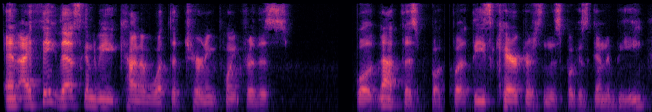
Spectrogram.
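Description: Low-voiced man with slightly husky tone. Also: lively intonation, brisk, bright, forceful tone, dull audio. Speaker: podcast co-host reviewing comics. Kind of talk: casual enthusiastic review chat.

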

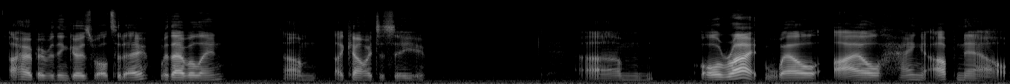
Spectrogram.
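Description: Hesitant young guy, crisp, creaky. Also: fairly low pitch, little pitch movement, a little slow, pushed and bright, no echo, exaggerated voice. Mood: nervous, hesitant. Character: awkward, hesitant, earnest young male friend. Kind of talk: audio drama acting.

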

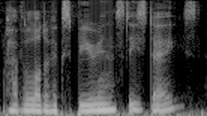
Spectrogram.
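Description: A middle-aged woman guest with a naturally low, calm and level voice, speaking in a measured, self-assured way. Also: gravelly. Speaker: guest, professional dominatrix. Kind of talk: casual interview talk.

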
